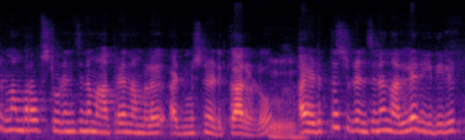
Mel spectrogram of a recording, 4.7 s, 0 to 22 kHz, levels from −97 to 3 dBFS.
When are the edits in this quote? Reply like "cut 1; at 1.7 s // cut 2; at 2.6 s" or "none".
none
